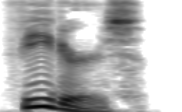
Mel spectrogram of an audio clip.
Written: feeders

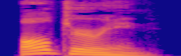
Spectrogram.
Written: altering

